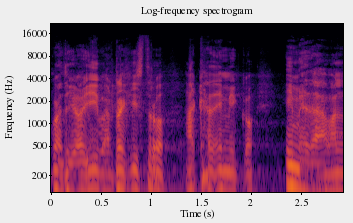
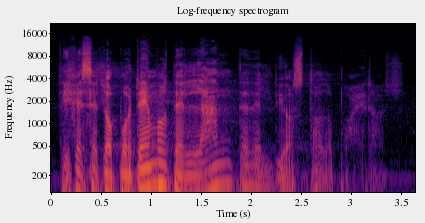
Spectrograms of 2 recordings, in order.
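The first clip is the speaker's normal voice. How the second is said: hushed aside; 7 dB quieter than usual. Real, not acted. Preacher drops to a whisper.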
